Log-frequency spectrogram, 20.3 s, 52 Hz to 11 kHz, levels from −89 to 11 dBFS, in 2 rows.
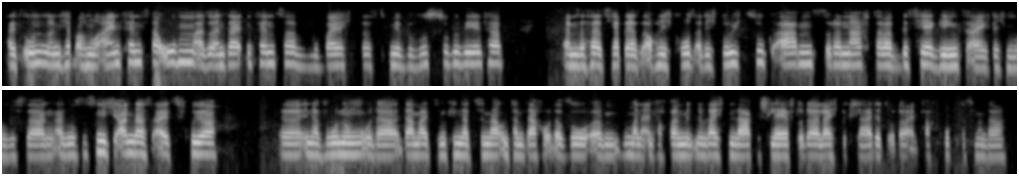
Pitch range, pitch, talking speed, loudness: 175-210 Hz, 190 Hz, 240 wpm, -19 LUFS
